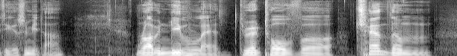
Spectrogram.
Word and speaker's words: Chatham: Robin Liverland, Director of Chatham. 요 TH 발음은 터입니다. 터. 고유명사가 이렇게 터로 나는 게 있죠. TH가 타머스 이렇게 할 때처럼.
